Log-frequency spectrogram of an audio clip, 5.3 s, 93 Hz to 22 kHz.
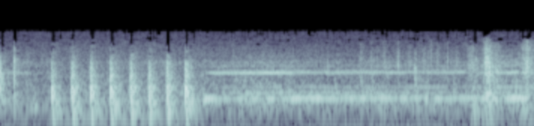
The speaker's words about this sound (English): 763 was a white single-frame house badly in need of repairs. The shades were drawn, but a dim light inside indicated someone was at home. Want a knock? Sure.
